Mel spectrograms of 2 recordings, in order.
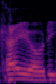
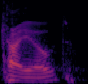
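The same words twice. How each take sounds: First: It is said with the outsider's pronunciation. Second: It is said with the local Montana pronunciation. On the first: The speaker is not from Montana. The speaker calls it wrong. "It's not a coyote" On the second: The speaker is from Montana. The speaker calls it right. "it's a coyote"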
